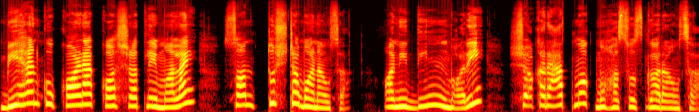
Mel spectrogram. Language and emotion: Nepali, happy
